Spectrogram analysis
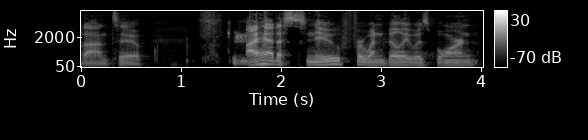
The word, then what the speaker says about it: Snoo: that snoo sn oh the snoo not the roo it is amazing best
